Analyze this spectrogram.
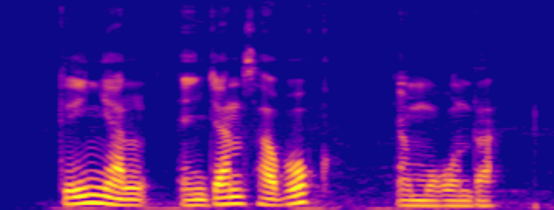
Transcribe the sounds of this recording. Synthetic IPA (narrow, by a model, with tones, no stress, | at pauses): ke˦iɲa˨le˨ɲɟa˦nsabu˦k | e˨mu˨ɡunda˦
